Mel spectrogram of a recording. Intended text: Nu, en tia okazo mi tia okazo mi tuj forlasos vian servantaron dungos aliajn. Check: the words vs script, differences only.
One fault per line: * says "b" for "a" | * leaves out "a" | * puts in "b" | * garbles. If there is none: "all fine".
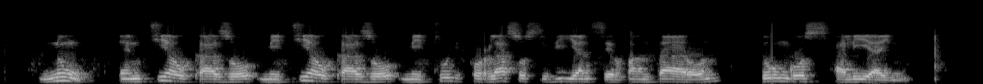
all fine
